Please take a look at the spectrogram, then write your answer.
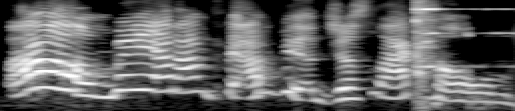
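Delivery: thrilled, feels like home; delighted. Acted. Texan client delighted by the coach's dad voice.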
